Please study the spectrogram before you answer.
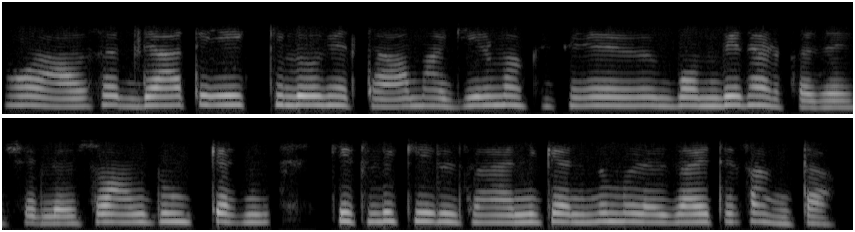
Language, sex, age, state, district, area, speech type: Goan Konkani, female, 18-30, Goa, Canacona, rural, conversation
